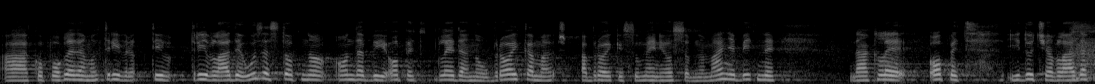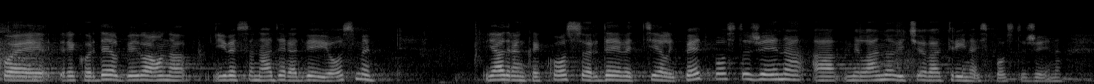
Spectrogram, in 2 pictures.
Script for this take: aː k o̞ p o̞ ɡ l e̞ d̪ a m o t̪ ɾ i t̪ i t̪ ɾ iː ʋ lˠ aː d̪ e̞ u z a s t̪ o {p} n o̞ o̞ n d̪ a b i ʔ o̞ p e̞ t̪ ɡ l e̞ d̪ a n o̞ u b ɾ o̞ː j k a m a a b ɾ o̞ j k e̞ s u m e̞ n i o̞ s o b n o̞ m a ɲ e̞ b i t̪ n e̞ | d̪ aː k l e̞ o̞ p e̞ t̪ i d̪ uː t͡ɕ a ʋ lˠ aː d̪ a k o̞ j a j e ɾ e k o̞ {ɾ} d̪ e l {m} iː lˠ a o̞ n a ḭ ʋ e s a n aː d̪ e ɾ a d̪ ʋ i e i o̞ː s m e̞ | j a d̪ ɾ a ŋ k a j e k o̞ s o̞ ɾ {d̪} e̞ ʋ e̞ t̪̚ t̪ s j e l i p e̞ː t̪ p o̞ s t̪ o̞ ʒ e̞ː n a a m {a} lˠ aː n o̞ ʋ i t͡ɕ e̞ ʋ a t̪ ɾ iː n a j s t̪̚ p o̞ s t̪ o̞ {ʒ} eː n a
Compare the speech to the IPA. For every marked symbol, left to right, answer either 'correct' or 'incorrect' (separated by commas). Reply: correct, correct, incorrect, correct, incorrect, correct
